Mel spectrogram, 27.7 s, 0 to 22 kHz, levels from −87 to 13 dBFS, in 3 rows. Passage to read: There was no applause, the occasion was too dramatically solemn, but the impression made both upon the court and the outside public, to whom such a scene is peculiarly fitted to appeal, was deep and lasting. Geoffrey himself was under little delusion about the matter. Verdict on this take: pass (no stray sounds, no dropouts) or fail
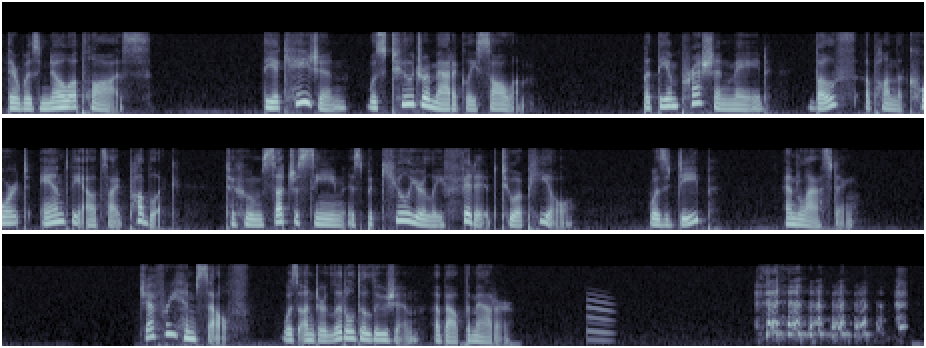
fail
